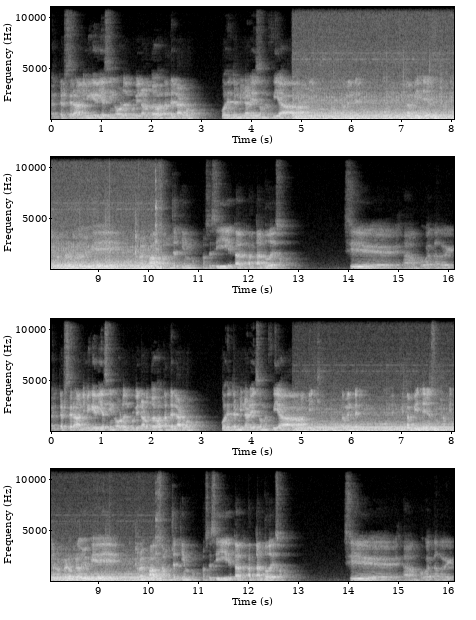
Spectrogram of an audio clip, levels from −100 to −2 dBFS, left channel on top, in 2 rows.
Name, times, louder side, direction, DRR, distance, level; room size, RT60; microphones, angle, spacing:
voice 1, 0.0-2.8 3.4-5.2 5.8-6.2 6.8-10.8 11.2-12.6, right 1 dB, 60° right, -2 dB, 2.5 m, -20 dB
Mechanisms, 4.8-10.3, left 2 dB, 35° left, 0.4 m, -17 dB
voice 2, 13.9-16.1, left 1 dB, 30° right, -3 dB, 2.8 m, -24 dB
11.0 x 5.3 x 4.2 m, 0.81 s
head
